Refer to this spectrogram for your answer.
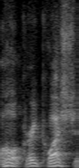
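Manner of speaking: quiet, private mutter under the breath. Retelling a remark made next to someone at the table: imitating own mutter under breath. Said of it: "mutter under my breath".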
